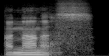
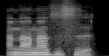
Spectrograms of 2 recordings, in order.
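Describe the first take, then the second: First: Said in the usual way. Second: Ananas ending in a buzzing z sound. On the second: Shown as a demonstration. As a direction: say ananas with a final z, not s. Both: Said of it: "With a Z at the end".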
